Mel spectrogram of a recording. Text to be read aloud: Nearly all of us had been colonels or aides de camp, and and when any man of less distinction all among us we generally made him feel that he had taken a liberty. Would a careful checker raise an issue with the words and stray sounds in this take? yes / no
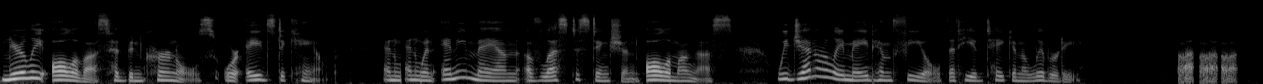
yes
